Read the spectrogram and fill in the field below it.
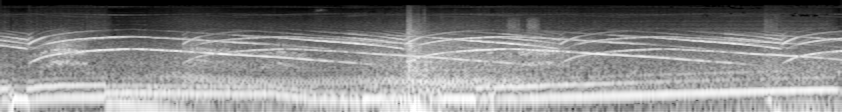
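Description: An ambulance siren wails in rising and falling sweeps.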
